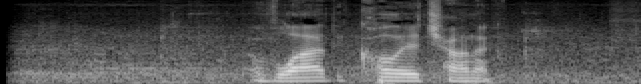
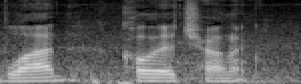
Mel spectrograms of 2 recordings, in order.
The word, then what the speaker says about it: Vlad Kolyachonok: And how is it pronounced? We have it right here. You got it? Vlad Kolyachonok. One more time. Vlad Kolyachonok.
